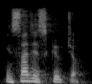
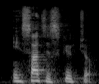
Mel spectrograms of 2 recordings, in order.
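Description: No difference in how they are said.

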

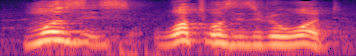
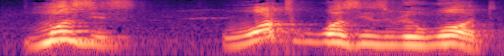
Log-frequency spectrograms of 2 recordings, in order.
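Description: First: Said in the usual way. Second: A touch louder, slower, with "what" leaned on; slower, weightier repeat. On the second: Acted. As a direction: drag out "what was his reward?" for effect. Rhetorical question asked twice.

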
